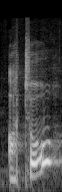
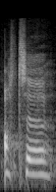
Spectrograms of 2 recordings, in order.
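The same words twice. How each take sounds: First: The name is said in a Welsh accent. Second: The name is said in a plain accent.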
